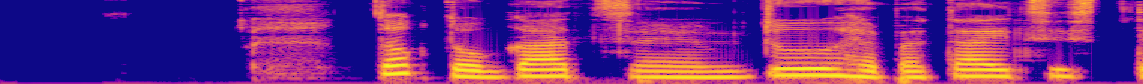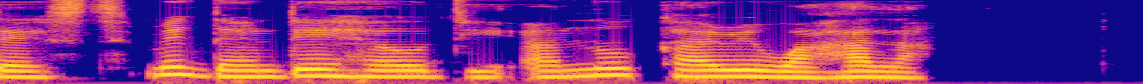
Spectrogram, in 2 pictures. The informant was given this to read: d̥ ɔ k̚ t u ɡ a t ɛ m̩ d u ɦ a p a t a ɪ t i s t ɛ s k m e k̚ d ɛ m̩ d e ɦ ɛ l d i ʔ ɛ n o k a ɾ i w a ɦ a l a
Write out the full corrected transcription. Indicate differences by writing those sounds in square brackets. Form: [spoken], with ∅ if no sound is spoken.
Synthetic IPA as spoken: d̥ ɔ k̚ t [ɔ] ɡ a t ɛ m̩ d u ɦ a p a t a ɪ t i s t ɛ s [t] m e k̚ d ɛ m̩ d e ɦ ɛ l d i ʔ [a] n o k a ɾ i w a ɦ a l a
